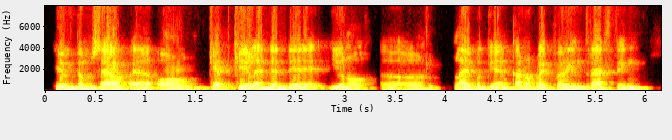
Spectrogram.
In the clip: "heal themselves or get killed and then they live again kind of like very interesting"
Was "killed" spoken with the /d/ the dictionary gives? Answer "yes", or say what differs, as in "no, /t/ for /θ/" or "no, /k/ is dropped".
no, /d/ is dropped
